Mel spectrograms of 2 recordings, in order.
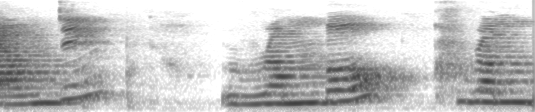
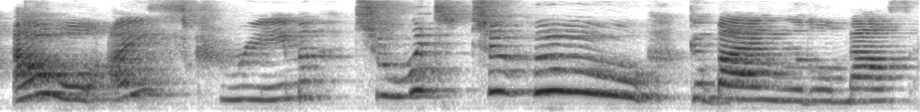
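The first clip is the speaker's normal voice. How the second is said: high, loud panicked owl hooting; alarmed owl; 9 semitones higher, 10 dB louder than usual. Acted. Owl fleeing the mouse, high loud alarm. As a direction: cry out in high-pitched alarm.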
